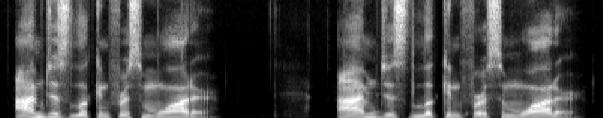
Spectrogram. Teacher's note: I'm just looking for some water." Did you catch all the American sounds in there? The G in looking is dropped, for becomes fur, some becomes some, and of course, the flap T in water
